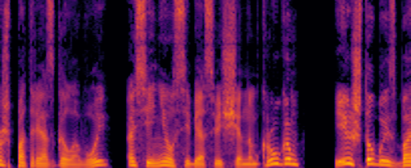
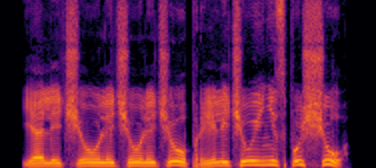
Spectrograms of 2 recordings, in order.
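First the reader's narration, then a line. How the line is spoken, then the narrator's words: Loud singing. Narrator (Russian): громко напевая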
